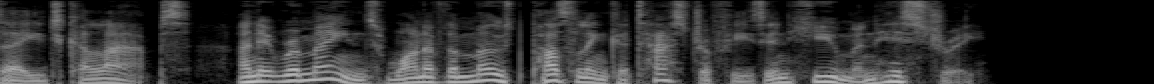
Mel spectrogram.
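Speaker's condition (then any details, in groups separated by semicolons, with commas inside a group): No condition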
